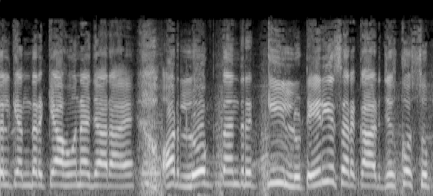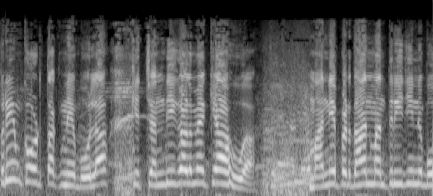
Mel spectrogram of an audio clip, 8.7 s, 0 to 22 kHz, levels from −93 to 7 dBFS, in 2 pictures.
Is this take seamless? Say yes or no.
yes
